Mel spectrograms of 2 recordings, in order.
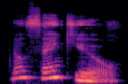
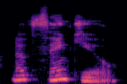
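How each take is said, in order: First: Slow, higher, emphatic refusal; a slow, higher no thank you to rom-coms; drawn-out dismissive no thank you. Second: Said in the usual way. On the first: Real, not acted. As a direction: stretch it out high and turn it down flat. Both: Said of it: "dismissing rom-coms".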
